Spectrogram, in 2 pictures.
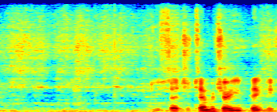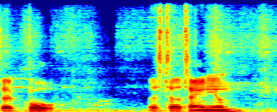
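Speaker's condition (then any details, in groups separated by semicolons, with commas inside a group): No condition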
